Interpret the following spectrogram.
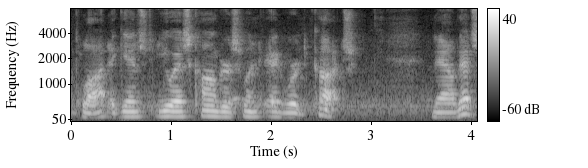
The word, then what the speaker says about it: Koch: what he pronounced it so that it rhymes with Scotch for example but generally speaking Koch in American versions of English is pronounced Coke the way the Koch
